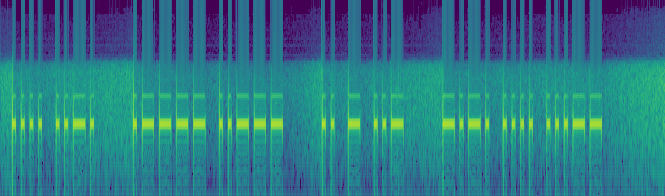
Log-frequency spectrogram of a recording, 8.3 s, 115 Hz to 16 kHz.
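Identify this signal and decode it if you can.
Morse code, heard as a keyed tone, about 20 wpm, 720 Hz. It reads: HF 12 ITU CH3
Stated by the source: Morse from KPH's Night of Nights XX maritime radiotelegraphy event, received in Chiapas, Mexico about 3,800 km away on a Kenwood R-600 with a grounded 10 m long-wire antenna.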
